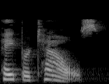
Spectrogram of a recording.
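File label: "paper towels", English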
